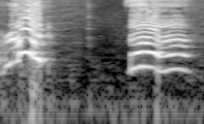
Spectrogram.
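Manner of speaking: high, loud yell to run; panicked shout. Real, not acted. Player yelling to viewers while fleeing, panicked shout. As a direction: scream it as you bolt.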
